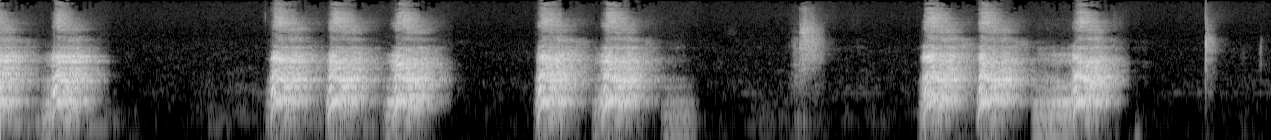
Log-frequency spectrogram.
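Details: Beagle barking aggressively and loudly in tight volleys of two or three harsh barks, each volley separated by about a second of silence, with one lone short bark in between.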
